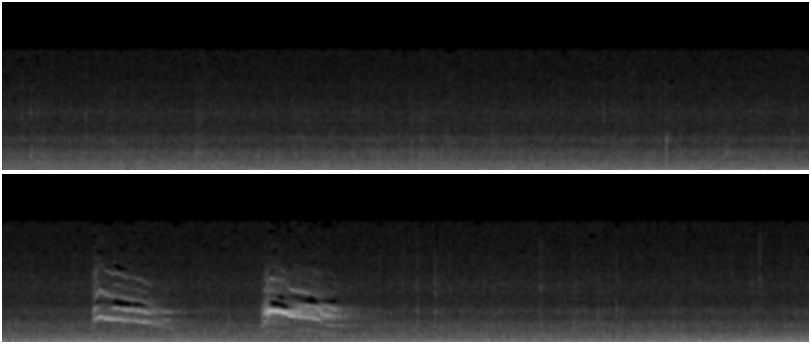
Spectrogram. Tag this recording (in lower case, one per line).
wood thrush calling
